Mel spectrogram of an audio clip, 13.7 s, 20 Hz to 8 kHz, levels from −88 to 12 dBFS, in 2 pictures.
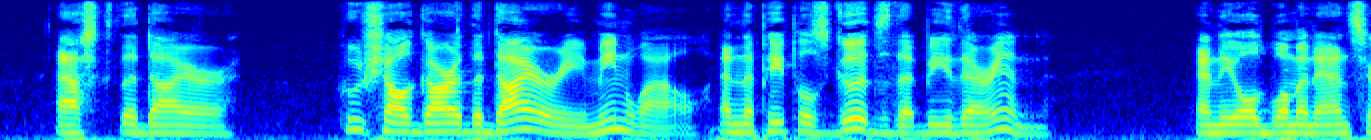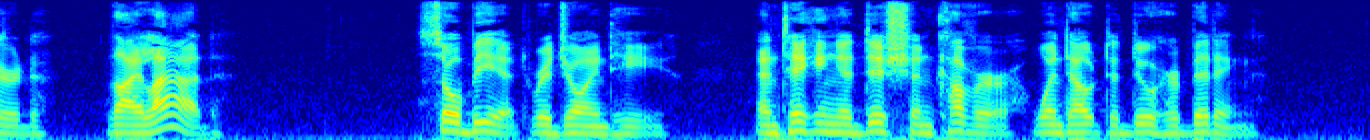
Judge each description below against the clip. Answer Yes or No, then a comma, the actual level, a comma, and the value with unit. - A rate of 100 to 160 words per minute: No, average, 175 wpm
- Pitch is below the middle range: Yes, low, 125 Hz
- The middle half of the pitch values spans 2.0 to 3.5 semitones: Yes, narrow, 2.6 semitones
